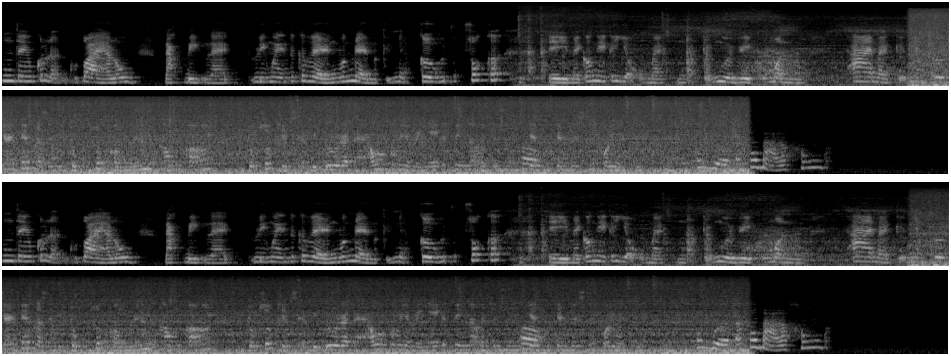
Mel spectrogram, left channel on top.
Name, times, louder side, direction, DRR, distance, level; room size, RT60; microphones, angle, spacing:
voice 1, 0.0-16.0, left 1 dB, 10° left, 0.6 m, -32 dB
Train / Sliding door, 5.1-10.1, left 2 dB, 75° left, 1.2 m, -41 dB
sound 1, 9.0-17.0, left 1 dB, 55° left, 0.9 m, -28 dB
voice 2, 14.6-15.0 16.4-17.8, right 3 dB, 25° right, 0.5 m, -30 dB
4.5 x 3.1 x 2.2 m
head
